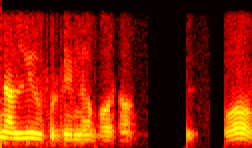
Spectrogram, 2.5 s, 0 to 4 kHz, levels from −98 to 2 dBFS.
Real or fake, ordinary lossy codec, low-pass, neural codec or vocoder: real; none; 3.6 kHz; none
